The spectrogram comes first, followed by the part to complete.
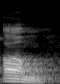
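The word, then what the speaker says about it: I'm: जैसे आई एम हो जाएगा आम, इसका प्रोनाउंसिएशन होगा आम, जो मैंगो का होता है।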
